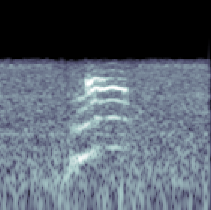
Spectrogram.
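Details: Male pet cat making a wimpy meow at the beam of a laser toy: a single short, thin call that rises then falls, about a third of a second long, over a faint steady hum.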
